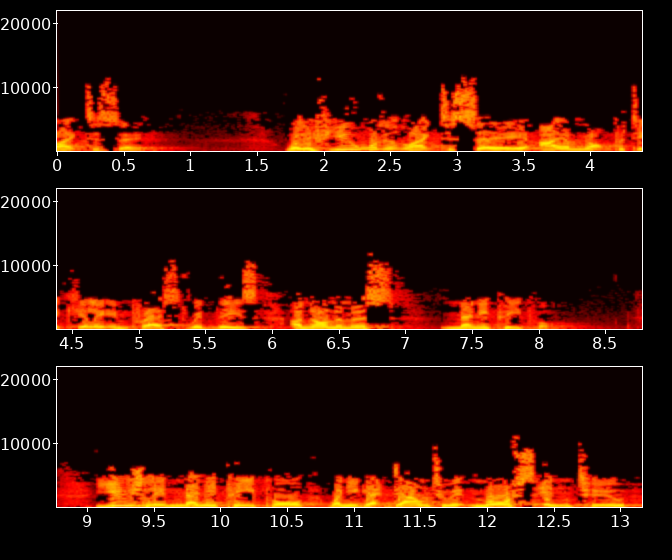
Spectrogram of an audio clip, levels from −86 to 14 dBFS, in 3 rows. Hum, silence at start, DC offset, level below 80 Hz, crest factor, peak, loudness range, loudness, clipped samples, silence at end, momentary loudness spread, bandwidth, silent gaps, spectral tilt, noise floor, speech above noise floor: none; 0 s; 0.5%; -42 dBFS; 12 dB; 0 dBFS; 4 LU; -12 LUFS; under 0.1%; 0 s; 9 LU; 11 kHz; none; -4.5 dB/octave; -52 dBFS; 40 dB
